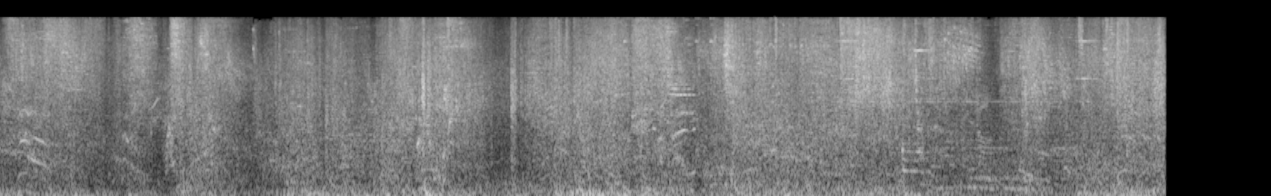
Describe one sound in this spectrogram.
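Magic spells blast and crackle in a fast fantasy battle.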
